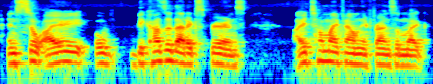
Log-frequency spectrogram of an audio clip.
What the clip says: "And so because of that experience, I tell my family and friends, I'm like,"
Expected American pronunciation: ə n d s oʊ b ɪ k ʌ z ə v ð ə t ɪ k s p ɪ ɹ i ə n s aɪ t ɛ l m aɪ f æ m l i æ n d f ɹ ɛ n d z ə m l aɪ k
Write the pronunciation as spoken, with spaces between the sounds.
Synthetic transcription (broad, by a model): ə n s oʊ b ɪ k ʌ z ə v ð ə t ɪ k s p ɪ ɹ i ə n s aɪ t ɛ l m aɪ f æ m l i f ɹ ɛ n d z ə m l aɪ k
